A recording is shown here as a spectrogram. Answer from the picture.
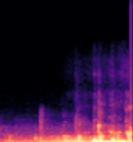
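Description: Tense film score: low sustained tones that swell and grow louder through the second second.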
